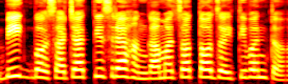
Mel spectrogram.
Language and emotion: Goan Konkani, neutral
